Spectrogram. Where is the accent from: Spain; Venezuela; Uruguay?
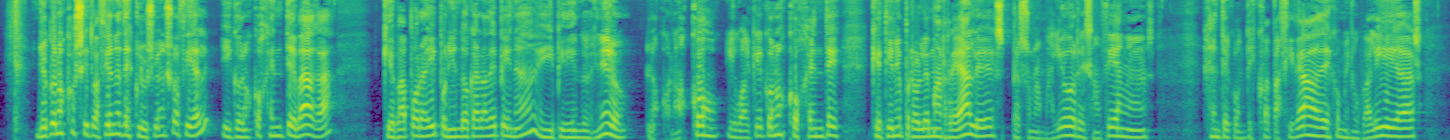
Spain; Andalusia; como es mi querida Andalucía, yo soy andaluz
